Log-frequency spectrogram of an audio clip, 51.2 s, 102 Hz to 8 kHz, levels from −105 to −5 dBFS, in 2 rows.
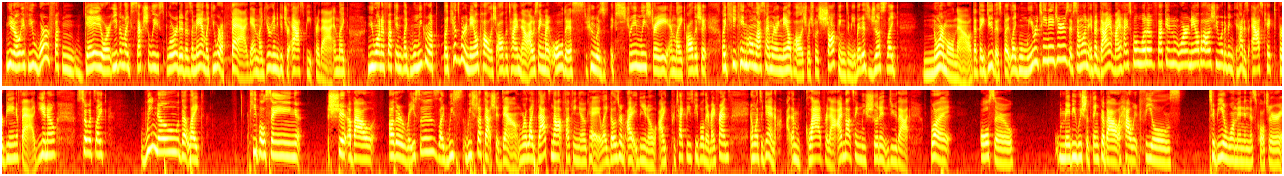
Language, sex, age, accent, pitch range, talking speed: English, female, 30-49, American, 215-275 Hz, 225 wpm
